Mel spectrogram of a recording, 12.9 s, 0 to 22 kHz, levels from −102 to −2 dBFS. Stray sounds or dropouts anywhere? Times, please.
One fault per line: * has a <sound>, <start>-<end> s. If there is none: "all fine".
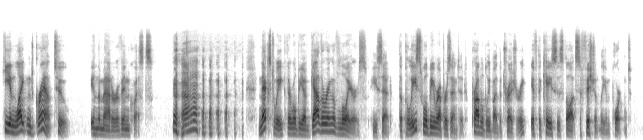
* has a laugh, 3.5-4.9 s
